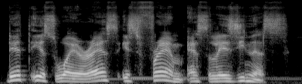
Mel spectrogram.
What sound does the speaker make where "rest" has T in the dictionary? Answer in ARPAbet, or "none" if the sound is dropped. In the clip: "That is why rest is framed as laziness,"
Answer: none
